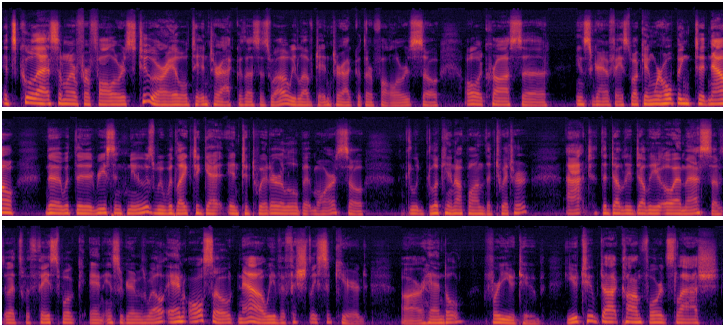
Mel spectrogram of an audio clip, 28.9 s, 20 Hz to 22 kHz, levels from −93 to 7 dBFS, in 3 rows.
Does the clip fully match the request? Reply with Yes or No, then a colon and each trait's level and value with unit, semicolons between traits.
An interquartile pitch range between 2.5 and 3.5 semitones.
Yes: average, 3.0 semitones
